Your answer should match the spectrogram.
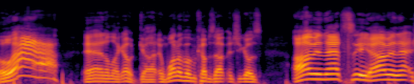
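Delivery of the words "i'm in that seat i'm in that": mock-drunk woman's voice, much higher. Speaker retelling a woman who came up to claim a seat, imitating a drunk woman. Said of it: "She's hammered".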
